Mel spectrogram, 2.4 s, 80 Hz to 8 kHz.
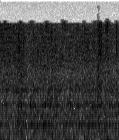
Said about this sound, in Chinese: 我们现场 3D 游戏的摇奖机也是正式启动了，来等待一下即将产生的第一个 3D 游戏开奖号码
